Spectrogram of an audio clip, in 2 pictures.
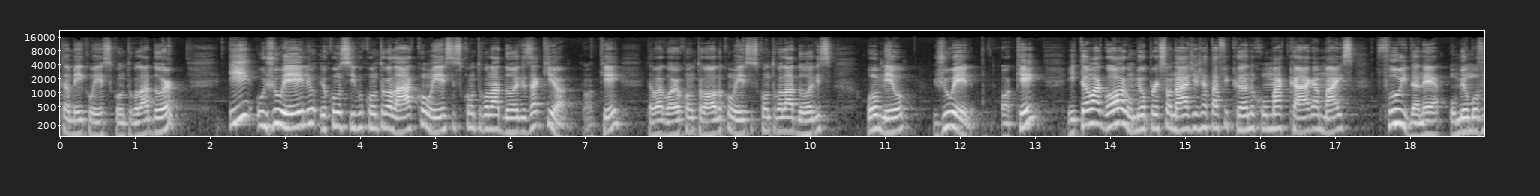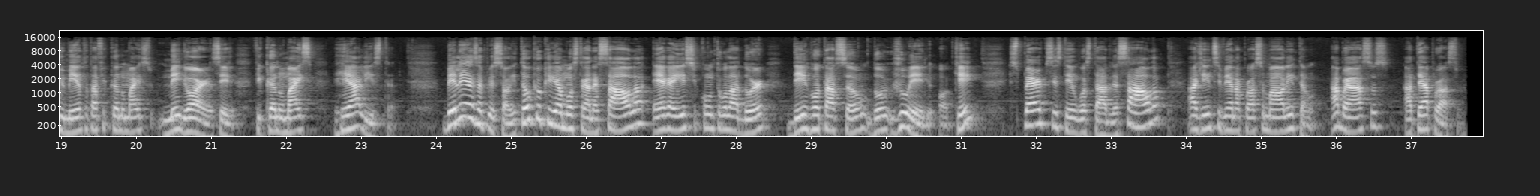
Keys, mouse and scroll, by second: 2.2 right click, 3.1 g, 7.1 right click, 7.4 g, 9.4 middle click, 12.0 a, 12.3 a, 14.7 alt+g, 15.7 alt+s, 16.2 alt+r, 16.7-17.5 scroll down 1, 17.5 middle click, 18.8-19.3 shift+scroll up 1, 19.3 middle click, 20.3-20.7 shift+scroll up 1, 23.7 middle click, 25.4 scroll up 1, 25.9-26.9 scroll down 1, 27.0 right click, 27.6 right click, 29.1 right click, 29.7 right click, 30.9 right click.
